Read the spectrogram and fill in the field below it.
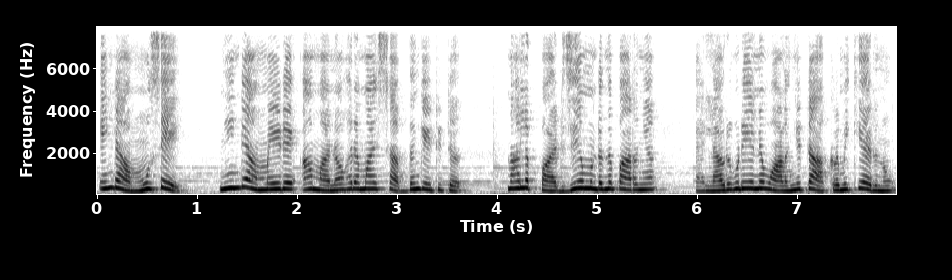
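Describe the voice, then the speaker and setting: A woman voicing a lively, chatty young woman who talks in an animated, teasing way. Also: high-pitched, fairly quick, soft background music, lightly acted.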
